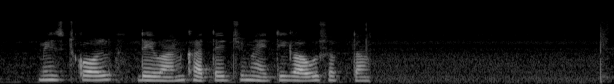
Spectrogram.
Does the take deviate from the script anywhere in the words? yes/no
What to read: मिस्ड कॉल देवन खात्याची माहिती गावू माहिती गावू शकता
yes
